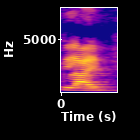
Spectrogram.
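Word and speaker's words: climb: मतलब होता है चढ़ना यहां पे देखिए क्लाइम नहीं इसको प्रोनाउंस करते हैं बी को साइलेंट रखते हैं ये होता है क्लाइम क्लाइम मतलब चढ़ना जैसे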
